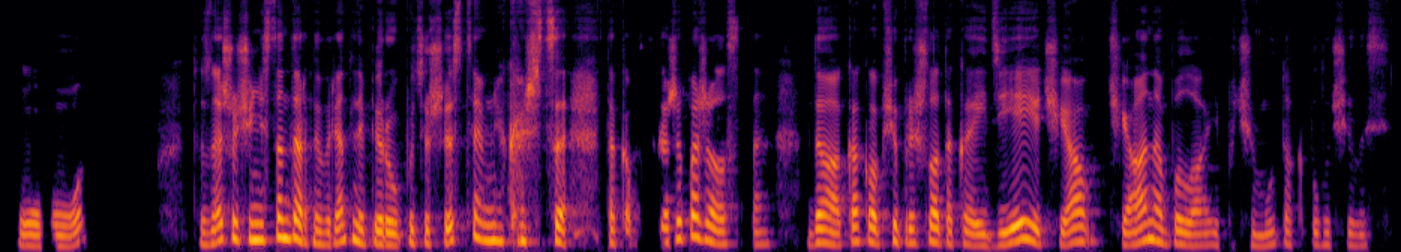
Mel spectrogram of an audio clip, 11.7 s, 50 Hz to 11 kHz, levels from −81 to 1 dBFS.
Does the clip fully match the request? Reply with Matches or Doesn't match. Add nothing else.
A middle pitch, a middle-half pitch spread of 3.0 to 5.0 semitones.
Matches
